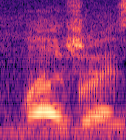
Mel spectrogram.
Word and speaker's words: Lajes: Lajes, that's how you pronounce it.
